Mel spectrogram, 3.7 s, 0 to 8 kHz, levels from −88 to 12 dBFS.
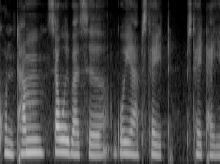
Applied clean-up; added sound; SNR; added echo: none; none; none; none.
